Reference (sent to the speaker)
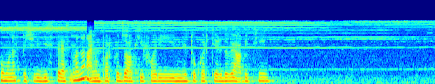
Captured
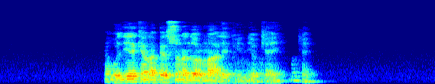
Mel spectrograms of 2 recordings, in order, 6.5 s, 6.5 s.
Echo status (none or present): none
